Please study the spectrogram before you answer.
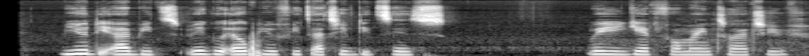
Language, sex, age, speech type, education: Nigerian Pidgin, female, 15-29, spontaneous, tertiary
